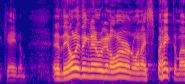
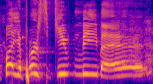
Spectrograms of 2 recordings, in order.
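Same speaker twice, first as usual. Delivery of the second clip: put-on high, wounded teenage complaint; dramatic teen; 6 semitones higher, slower than usual. Son protests to dad, hammed-up dramatic teen. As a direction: play the hurt, put-upon teen. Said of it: "They really get dramatic".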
